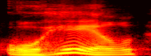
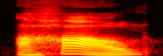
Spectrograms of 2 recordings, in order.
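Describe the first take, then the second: First: The word begins with an 'oh' vowel. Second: The word begins with an 'ah' vowel. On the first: This is the form commonly given. "you see ohel" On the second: This is how it was said in ancient times. "the actual pronunciation in ancient is ahal"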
